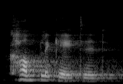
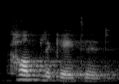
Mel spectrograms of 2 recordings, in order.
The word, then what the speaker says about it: complicated: then three syllables yes the stress is on the first syllable dictionary dictionary complicated complicated elevator elevator ordinary ordinary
